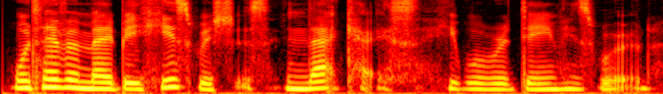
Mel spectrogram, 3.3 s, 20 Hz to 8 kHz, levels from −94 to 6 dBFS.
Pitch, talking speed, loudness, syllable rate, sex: 200 Hz, 235 wpm, -17 LUFS, 5.5 syllables/s, female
